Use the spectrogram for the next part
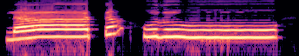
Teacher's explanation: جب حمزہ کے اوپر جزم آ جائے تو جھٹکا دے کے پڑھتے ہیں۔ آپ دیکھیں حمزہ ہے نا، الف جس کو بولتے ہیں، وہ حمزہ کی شکل ہوتی ہے، اس کے اوپر جزم ہے تو اس کو ہم جھٹکا دے کے پڑھیں گے۔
